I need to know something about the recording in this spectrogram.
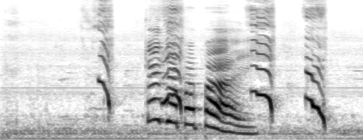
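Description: A small dog whines in high, falling cries close by.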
